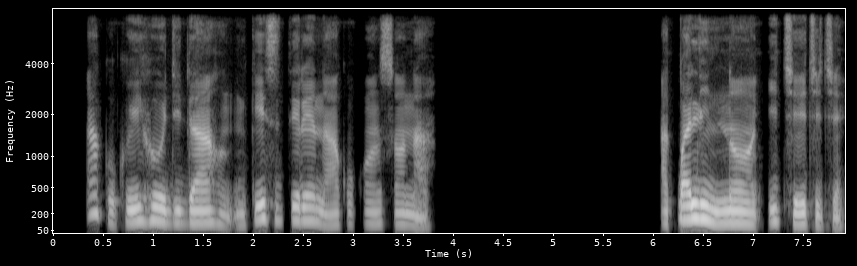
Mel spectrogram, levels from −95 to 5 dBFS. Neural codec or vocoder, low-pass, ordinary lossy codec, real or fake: none; 7.2 kHz; none; real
